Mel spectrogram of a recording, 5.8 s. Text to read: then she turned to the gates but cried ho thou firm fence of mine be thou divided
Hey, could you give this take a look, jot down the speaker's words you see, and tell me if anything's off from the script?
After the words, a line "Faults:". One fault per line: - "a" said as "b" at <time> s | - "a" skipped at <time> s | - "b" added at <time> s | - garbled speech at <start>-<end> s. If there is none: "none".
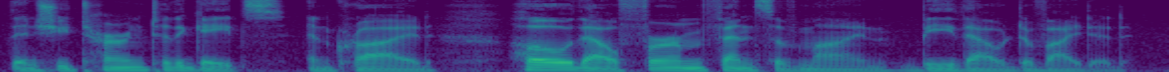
then she turned to the gates and cried ho thou firm fence of mine be thou divided
Faults:
- "but" said as "and" at 1.5 s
